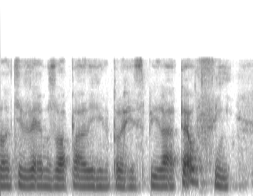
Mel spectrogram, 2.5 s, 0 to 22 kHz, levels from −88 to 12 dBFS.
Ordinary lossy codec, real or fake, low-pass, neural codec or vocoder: none; fake; 7.2 kHz; vocoder, 22.05 kHz, 80 mel bands, HiFi-GAN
